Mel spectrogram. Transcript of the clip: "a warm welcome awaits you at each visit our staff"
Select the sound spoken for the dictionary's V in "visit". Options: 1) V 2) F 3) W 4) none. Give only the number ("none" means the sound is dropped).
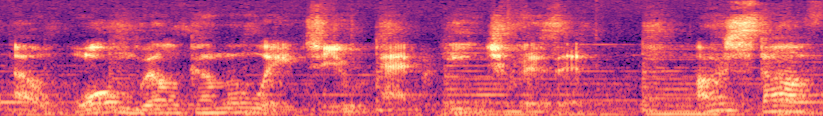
1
